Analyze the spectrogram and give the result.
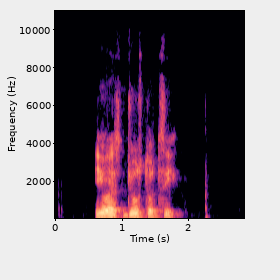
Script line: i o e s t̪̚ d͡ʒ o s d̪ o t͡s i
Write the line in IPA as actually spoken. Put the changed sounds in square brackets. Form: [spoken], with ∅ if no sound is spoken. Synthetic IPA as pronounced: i o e s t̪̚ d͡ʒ [u] s [t̪] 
